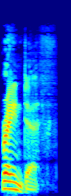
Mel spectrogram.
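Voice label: "brain death", British English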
